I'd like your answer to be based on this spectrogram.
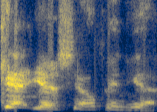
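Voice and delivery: acted-out high, yelled screaming. Telling a story, the speaker acts out one man calling another inside: retelling a scream. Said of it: "Crompton screaming at him".

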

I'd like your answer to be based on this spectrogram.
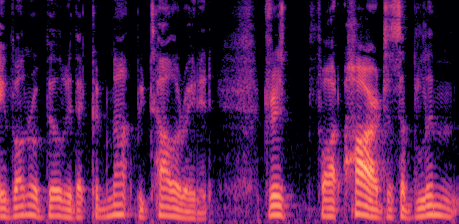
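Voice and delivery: ordinary delivery, nothing marked

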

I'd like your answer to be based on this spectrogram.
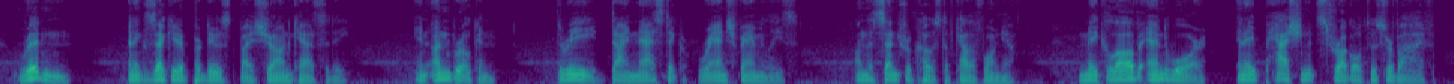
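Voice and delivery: talking like asmr. Reading a headline aloud so viewers can say how it sounds, ASMR-style voice. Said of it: "So I'm going to talk like ASMR".

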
